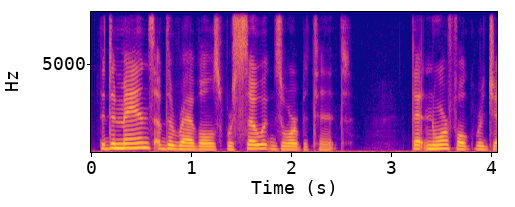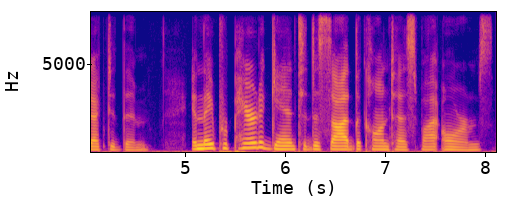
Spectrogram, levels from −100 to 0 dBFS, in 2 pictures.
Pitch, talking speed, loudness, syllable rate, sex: 190 Hz, 165 wpm, -18 LUFS, 5.4 syllables/s, female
